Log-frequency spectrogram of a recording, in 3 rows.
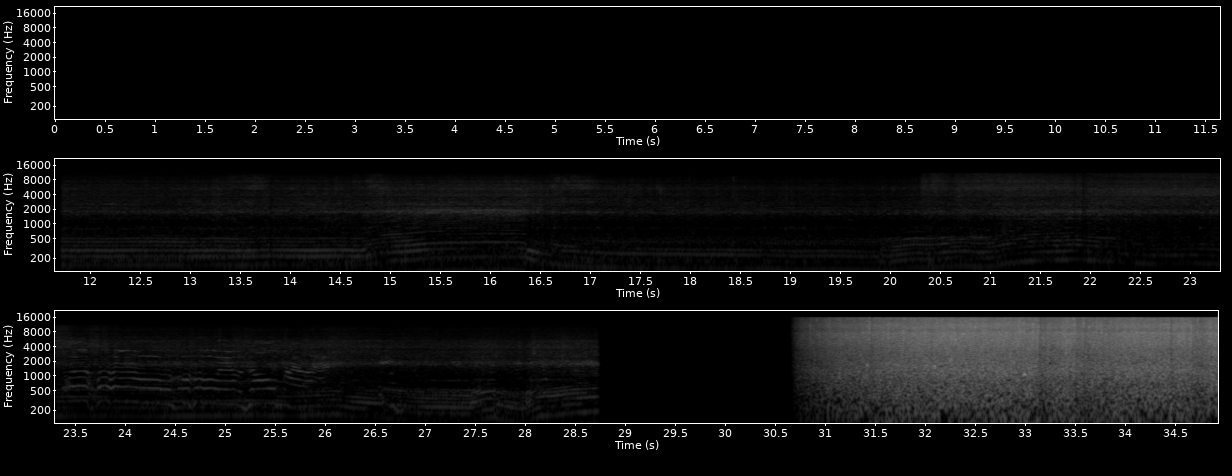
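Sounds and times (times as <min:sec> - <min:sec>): faint engine revving: 0:11.7 - 0:28.8
steady rushing hiss: 0:30.7 - 0:34.9.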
